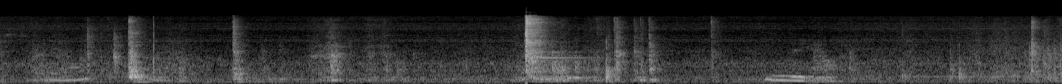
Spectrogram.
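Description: Clicks and knocks from X-ray room equipment being handled, several separate ones with the sharpest and loudest about five seconds in.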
